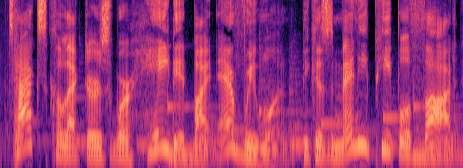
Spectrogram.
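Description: A man's voice: medium pitch, sing-song, unhurried, over music. A man narrating a children's Bible cartoon in a storybook manner. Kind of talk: scripted narration.

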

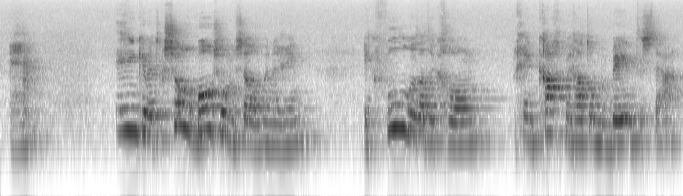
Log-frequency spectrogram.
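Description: A woman's voice: mid-range voice, normal speed, far from the mic. Woman telling her story in an echoey room. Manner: animated storytelling, acting out quoted voices. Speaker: kickboxer. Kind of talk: personal interview storytelling. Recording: echoey room, voice from off-mic, faint hiss.

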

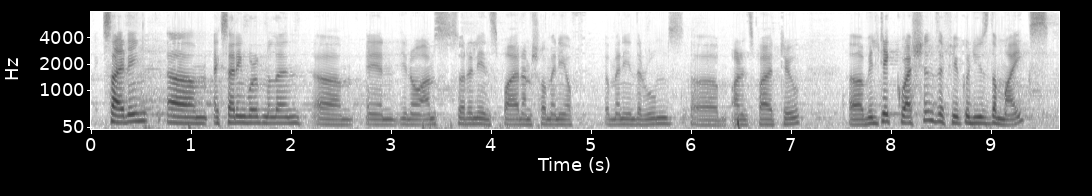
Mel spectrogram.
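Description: A man's voice: medium pitch, brisk, big-room sound. A man chairing a conference session briefly thanks the speaker and opens the questions in a hesitant way. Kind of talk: moderating Q&A.

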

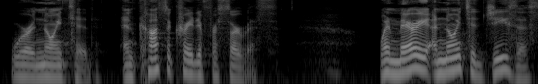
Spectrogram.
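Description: A man preaches a Sunday sermon in an easygoing, conversational way. He reads scripture aloud and drops in casual asides between the verses. His voice sits at an ordinary middle pitch for a man. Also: fairly bright tone. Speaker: pastor. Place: church.

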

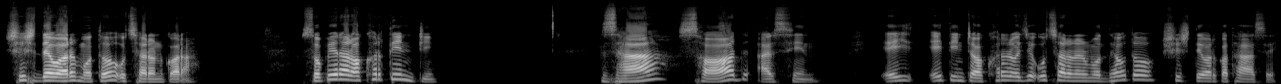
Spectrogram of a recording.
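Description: A male Quran teacher gives an online tajweed lesson in a bright, ringing voice. He explains quickly, then slows down and stresses each letter as he spells it out. The sound is dry and close, with no room echo. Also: fairly high pitch, animated, clean tone.

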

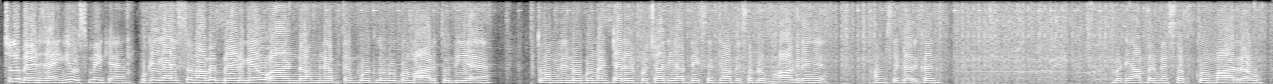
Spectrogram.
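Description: In a low-quality recording with a little hiss or hum, a young gaming YouTuber gives casual Hindi-English gameplay commentary into a close microphone in front of his face. His high, darkish voice stays level and runs a little fast.

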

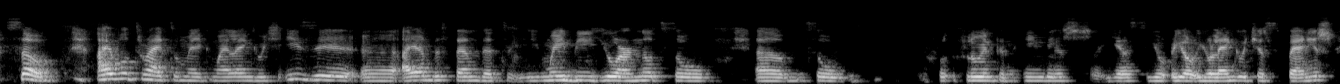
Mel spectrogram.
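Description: A middle-aged guest lecturer with a Russian accent speaks over a video call from an office with framed certificates on the wall. Her lowish voice keeps a fairly even intonation, and she halts often, filling pauses while searching for words. The laptop webcam gives the audio a dull, lo-fi quality.

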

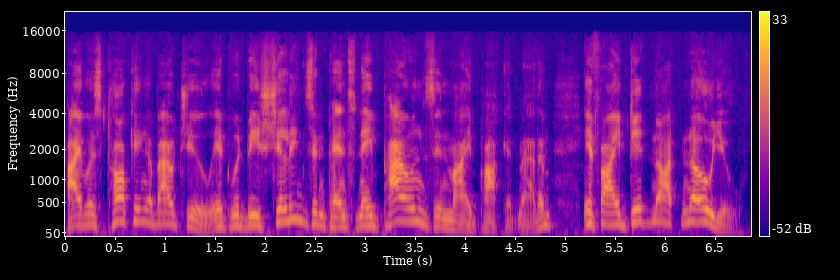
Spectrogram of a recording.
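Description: A man playing an exasperated, pompous gentleman householder who answers back with testy sarcasm. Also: medium pitch, big pitch swings, moderate pace, vocal fry, voice pushed up.

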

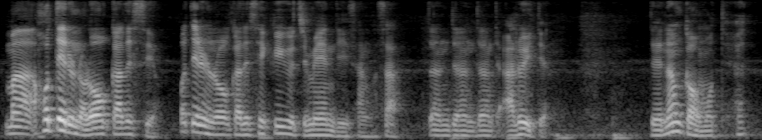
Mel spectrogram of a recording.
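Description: A man with a medium-pitched voice speaks fast as he retells a horror film in a casual review monologue. He tells it with animation, acting out scenes with sound effects and character voices.

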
